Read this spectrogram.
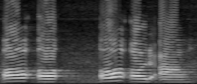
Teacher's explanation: आ इसका उच्चारण कंठ से होता है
